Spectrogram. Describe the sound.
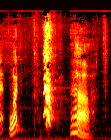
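Three short, strained barking yelps, fairly loud, spaced about half a second apart, with the last one drawn out longer; a human voice appears to be imitating a dog.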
